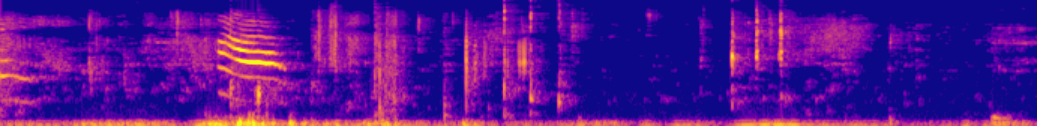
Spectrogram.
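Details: Stray cat abandoned in a garden gives a short, high rising-then-falling meow early on, amid rustling, clicks and handling noises that dominate the rest.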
